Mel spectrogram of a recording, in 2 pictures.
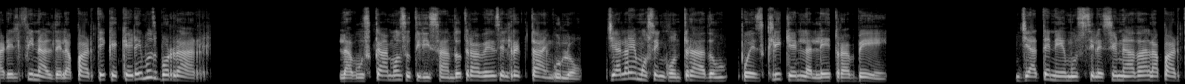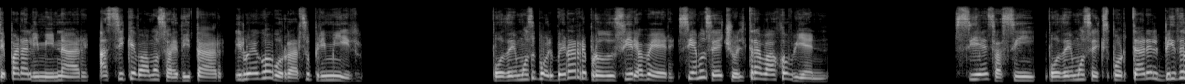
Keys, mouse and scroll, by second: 1.7 click, 2.1 typing, 8.8 click, 14.6 click, 17.8 click, 19.7 click, 20.3-22.6 typing, 22.1 click.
